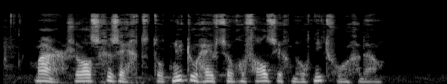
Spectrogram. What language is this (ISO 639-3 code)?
nld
